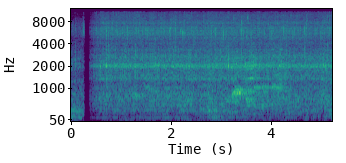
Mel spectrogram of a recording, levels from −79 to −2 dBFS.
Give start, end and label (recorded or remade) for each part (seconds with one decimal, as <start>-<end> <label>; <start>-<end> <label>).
0.0-5.2 recorded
